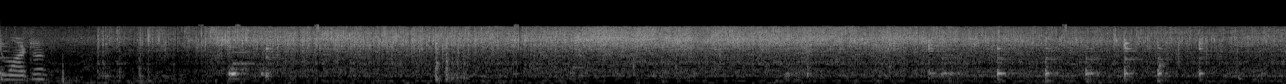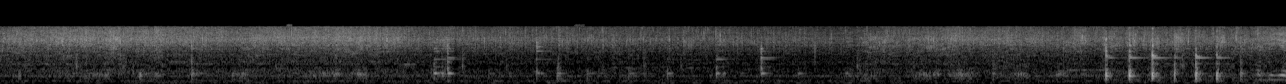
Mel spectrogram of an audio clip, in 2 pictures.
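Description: Food sizzles in a hot pot.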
